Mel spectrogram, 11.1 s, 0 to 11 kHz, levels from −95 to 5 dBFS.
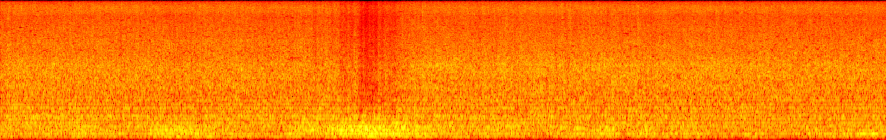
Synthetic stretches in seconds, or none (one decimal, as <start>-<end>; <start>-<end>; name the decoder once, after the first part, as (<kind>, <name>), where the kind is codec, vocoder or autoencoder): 6.3-6.9 (autoencoder, DAC-VAE); 8.2-8.7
